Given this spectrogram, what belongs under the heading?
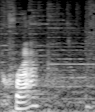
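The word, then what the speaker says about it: craic: Like, what's the Crake with you? Oh, what's the crack? Oh, it's pronounced crack? Alright. It's Irish slang.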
